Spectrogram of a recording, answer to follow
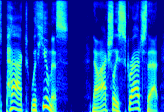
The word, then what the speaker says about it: humus: This right here is our vital top soil, and it's packed with humus. Now, actually, scratch that. It's not the chickpea dip. It's spelled hu.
